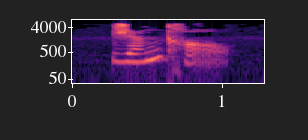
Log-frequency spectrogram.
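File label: "人口", Mandarin Chinese; chinese flashcards; hsk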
